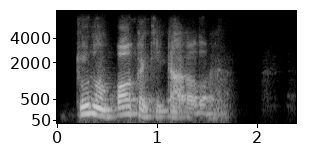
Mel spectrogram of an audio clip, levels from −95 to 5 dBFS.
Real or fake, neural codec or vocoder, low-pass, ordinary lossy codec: fake; codec, 44.1 kHz, 1.7 kbps, Pupu-Codec; 7.2 kHz; Opus, 16 kbps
